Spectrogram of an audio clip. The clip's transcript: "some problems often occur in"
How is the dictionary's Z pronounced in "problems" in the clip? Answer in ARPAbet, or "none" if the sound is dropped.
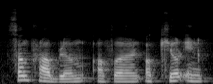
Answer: none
